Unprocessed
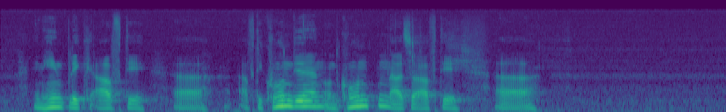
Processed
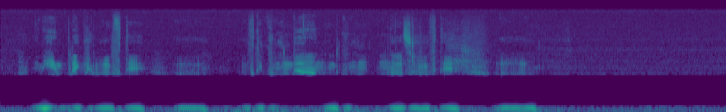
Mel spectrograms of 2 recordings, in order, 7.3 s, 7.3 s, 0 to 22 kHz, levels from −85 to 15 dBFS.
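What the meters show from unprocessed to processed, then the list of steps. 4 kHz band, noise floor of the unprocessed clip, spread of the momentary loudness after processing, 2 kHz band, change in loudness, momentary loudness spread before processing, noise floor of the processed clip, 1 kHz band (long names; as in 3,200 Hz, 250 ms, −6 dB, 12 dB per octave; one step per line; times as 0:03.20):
+0.5 dB, −55 dBFS, 19 LU, +1.5 dB, −12.5 dB, 18 LU, −58 dBFS, below −40 dB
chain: brick-wall band-stop 110–1,600 Hz
dynamic equaliser 1,200 Hz, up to +6 dB, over −57 dBFS, Q 1.1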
